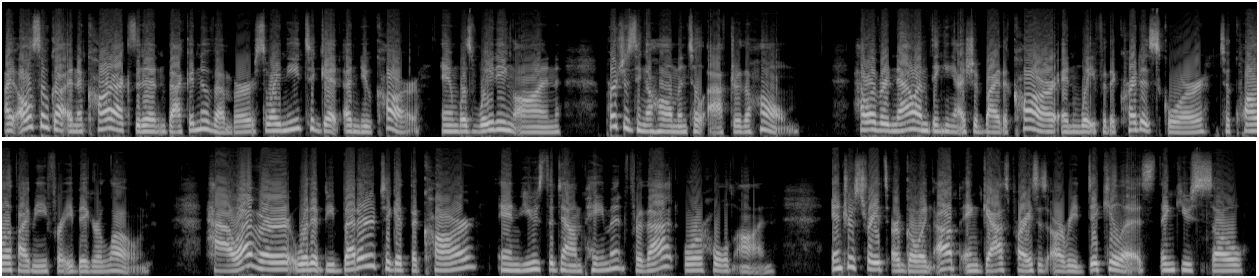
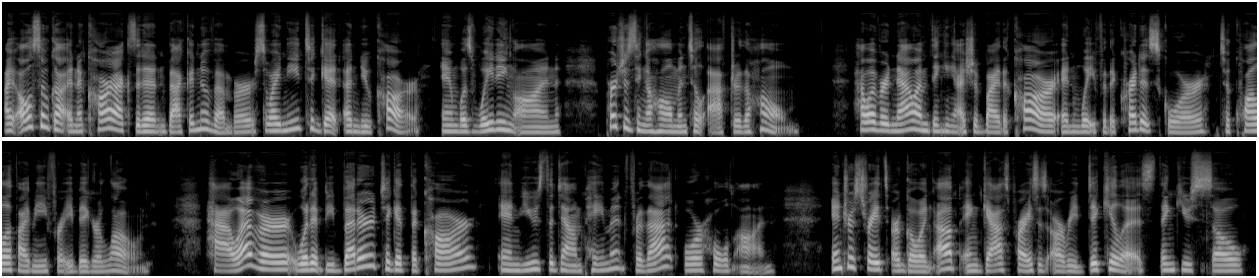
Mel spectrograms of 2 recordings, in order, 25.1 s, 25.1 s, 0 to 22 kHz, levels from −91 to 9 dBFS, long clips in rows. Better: second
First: distortion; slight; 7% of the sound clipped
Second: none

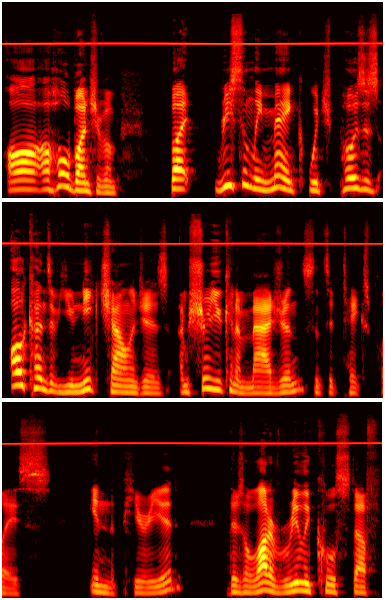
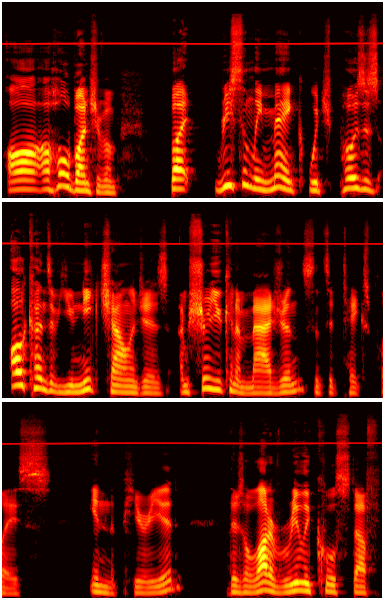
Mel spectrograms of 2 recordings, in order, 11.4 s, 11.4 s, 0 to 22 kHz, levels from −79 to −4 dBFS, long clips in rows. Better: second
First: high-pitched whine; loud; throughout; 9 kHz, 10 dB below the speech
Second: high-pitched whine; faint; throughout; 9 kHz, 20 dB below the speech

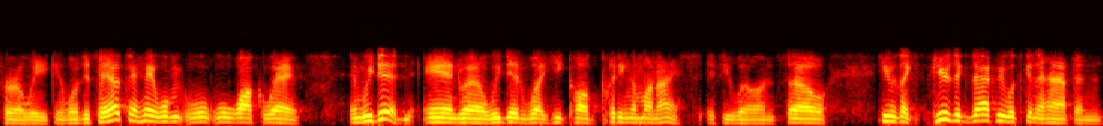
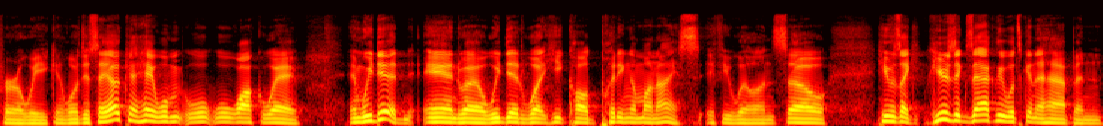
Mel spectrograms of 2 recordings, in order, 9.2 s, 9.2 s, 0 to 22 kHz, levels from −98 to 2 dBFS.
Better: second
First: phone-call audio; poor line; nothing above 3.5 kHz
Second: none

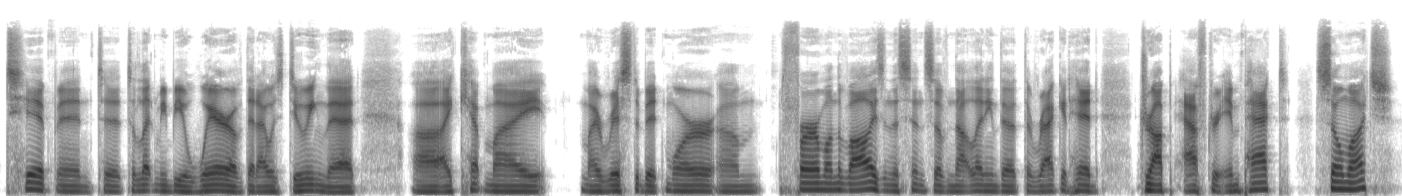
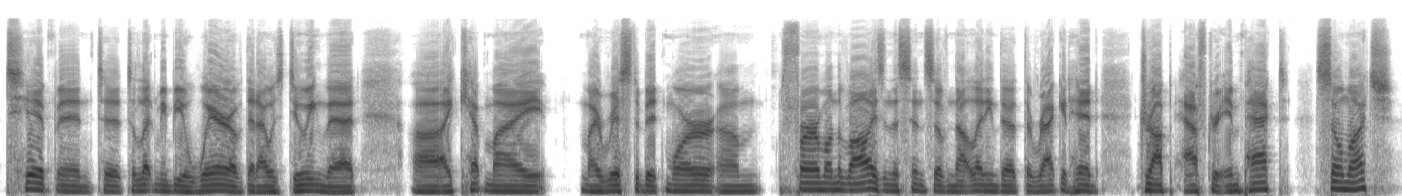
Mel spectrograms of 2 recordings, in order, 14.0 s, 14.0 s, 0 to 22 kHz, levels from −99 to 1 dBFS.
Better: first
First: none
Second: distortion; slight; 10 dB below the speech

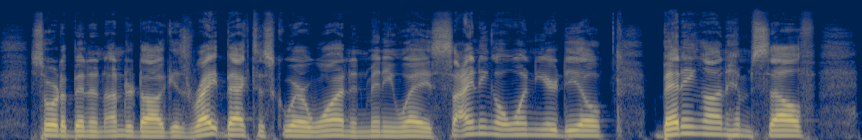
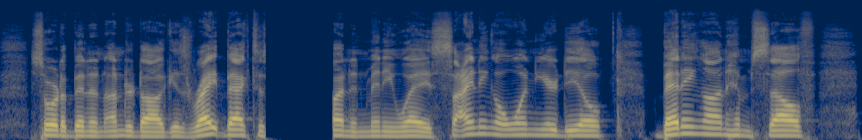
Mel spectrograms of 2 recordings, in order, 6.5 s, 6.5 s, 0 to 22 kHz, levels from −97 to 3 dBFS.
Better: first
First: none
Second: audio cutting out; at 2 s for 0.5 s

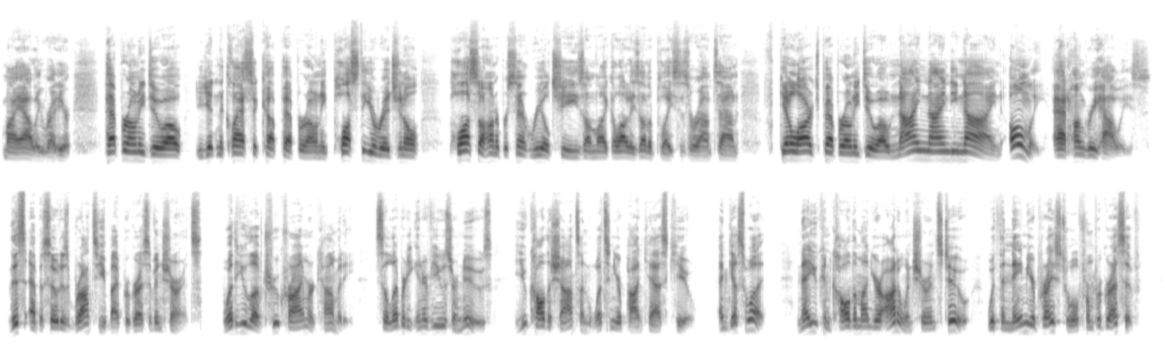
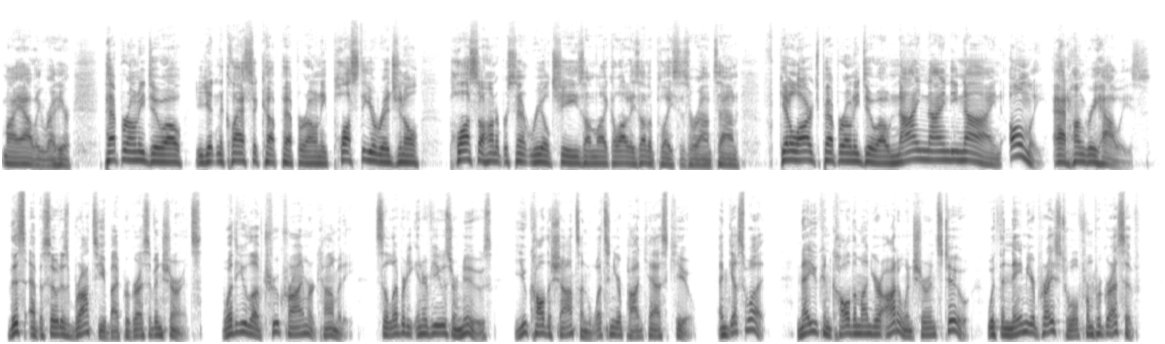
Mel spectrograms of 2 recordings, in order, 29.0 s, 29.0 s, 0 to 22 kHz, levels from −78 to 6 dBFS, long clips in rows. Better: second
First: thin; very; fading below 400 Hz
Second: none

